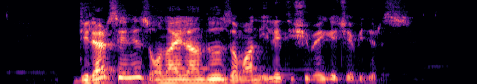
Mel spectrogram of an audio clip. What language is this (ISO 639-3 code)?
tur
